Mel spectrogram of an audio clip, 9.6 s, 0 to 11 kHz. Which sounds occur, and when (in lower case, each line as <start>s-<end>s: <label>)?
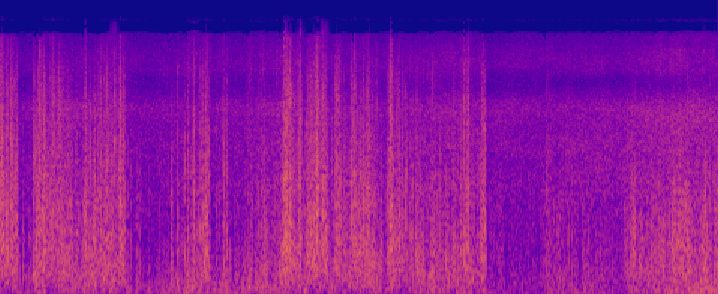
0.0s-9.5s: surf
0.0s-9.5s: wind noise (microphone)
